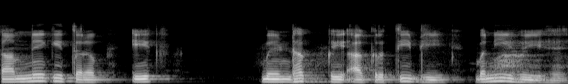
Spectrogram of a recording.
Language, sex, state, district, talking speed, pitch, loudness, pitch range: Hindi, male, Uttar Pradesh, Lucknow, 115 wpm, 125 Hz, -18 LUFS, 110-135 Hz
